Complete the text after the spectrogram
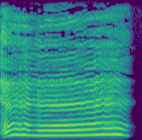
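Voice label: hit, Thai; cookie run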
